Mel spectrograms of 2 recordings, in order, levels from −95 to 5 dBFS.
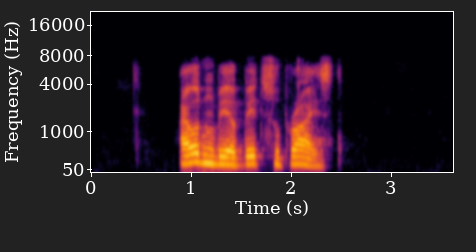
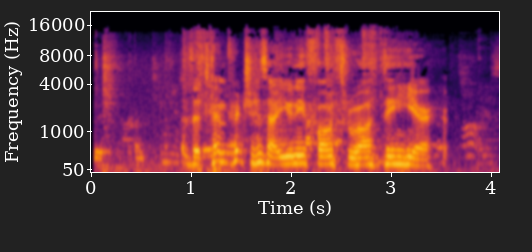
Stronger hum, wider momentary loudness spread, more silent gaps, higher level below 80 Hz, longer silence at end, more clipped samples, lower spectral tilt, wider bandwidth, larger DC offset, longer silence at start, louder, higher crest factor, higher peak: neither; second, 11 LU vs 20 LU; neither; second, -60 dBFS vs -38 dBFS; first, 1.25 s vs 0.25 s; neither; first, -6.5 dB/octave vs -4 dB/octave; second, 7.8 kHz vs 16 kHz; neither; first, 0.9 s vs 0.05 s; about the same, -16 LUFS vs -14 LUFS; about the same, 16 dB vs 14 dB; about the same, -2 dBFS vs -2 dBFS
